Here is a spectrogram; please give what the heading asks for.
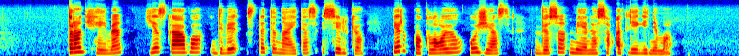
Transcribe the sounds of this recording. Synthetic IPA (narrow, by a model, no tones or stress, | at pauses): t̪ɾɔnʲxʲɛɪmʲɛ | jɪsɡɑːʋoːd̪ʲʋʲɪst̪ɐt̪ʲɪnɐˑɪt̪ʲeːssʲɪlʲkʲʊ | ɪɾpɐklˠoːjoːʊʒʲes | ʋʲɪsoːmʲeːnʲɛsʲoːʔɐt̪ʲlʲiːɡʲɪnʲɪmoː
